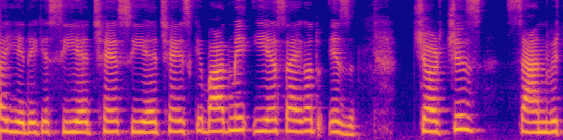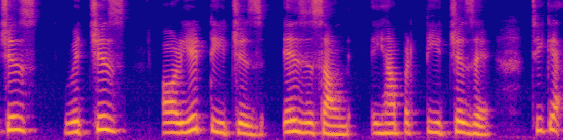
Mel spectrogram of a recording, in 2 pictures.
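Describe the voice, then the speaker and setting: A woman with a Hindi accent teaching English pronunciation in a patient explanatory lesson, repeating each example word slowly. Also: on the high side, a little mellow.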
